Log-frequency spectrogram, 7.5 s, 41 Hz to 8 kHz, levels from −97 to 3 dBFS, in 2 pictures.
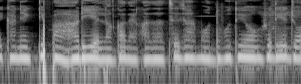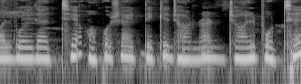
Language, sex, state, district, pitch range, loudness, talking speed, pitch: Bengali, female, Jharkhand, Jamtara, 200-215 Hz, -25 LUFS, 150 wpm, 210 Hz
